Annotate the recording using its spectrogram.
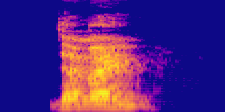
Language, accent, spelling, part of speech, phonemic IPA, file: French, Canada, de même, adverb, /də mɛm/, LL-Q150 (fra)-de même.wav
- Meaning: 1. likewise 2. thus, that way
